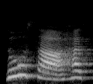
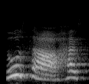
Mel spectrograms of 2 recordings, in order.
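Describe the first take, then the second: No difference in how they are said.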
